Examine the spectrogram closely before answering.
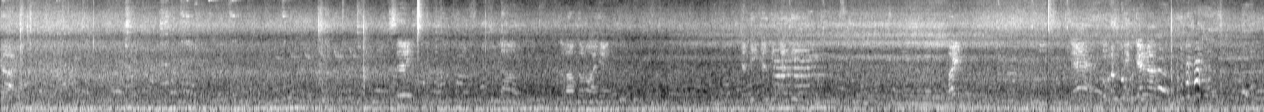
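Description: Children talk and call out among themselves.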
